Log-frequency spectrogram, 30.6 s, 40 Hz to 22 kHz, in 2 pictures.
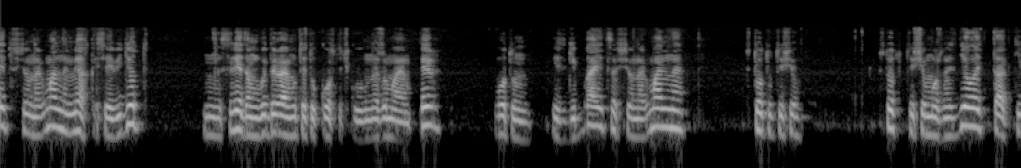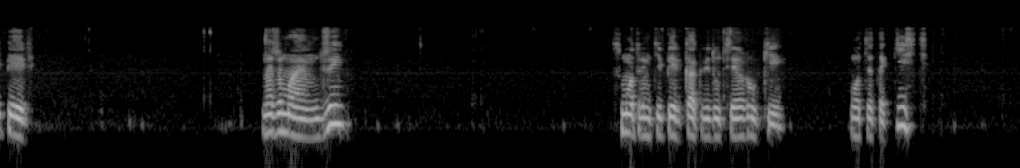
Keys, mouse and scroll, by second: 4.8 click, 6.1 r, 12.0 scroll up 2, 12.3 middle click, 14.1 click, 14.3 middle click, 16.1 middle click, 20.6 g, 23.6 middle click, 25.1 middle click, 26.5 click, 27.1 g.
